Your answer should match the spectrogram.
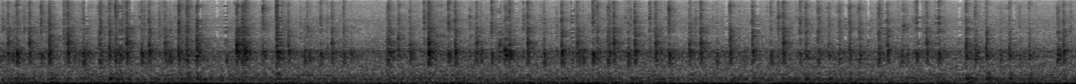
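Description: Computer keyboard keys tapped rapidly and repeatedly, a steady run of quick key clicks: arrow-key and frame-step presses used to nudge a keyframed joint frame by frame.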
